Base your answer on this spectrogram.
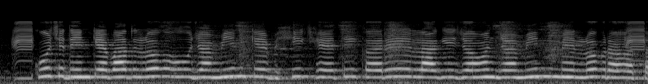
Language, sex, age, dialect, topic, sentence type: Bhojpuri, female, 25-30, Southern / Standard, agriculture, statement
